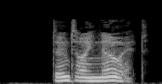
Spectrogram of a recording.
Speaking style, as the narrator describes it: Tedros said flatly

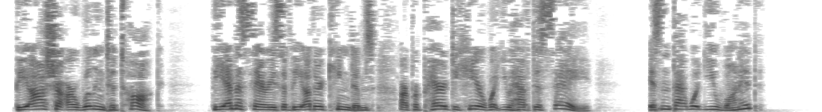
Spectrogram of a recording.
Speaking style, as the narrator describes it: her voice raw when she spoke

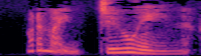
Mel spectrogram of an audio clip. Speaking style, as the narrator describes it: I mumble into the emptiness around me

